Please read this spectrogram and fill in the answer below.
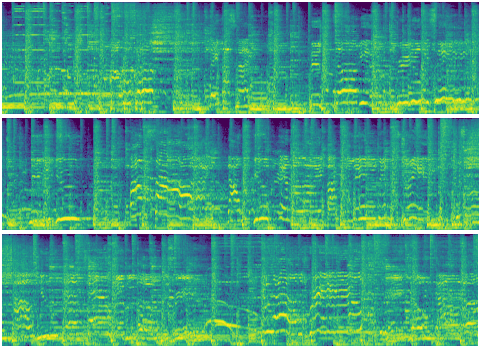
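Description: Live band playing a song: sung vocals over electric guitar, bass, keyboard and a drum kit, loud and continuous.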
